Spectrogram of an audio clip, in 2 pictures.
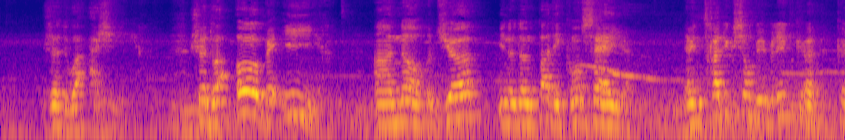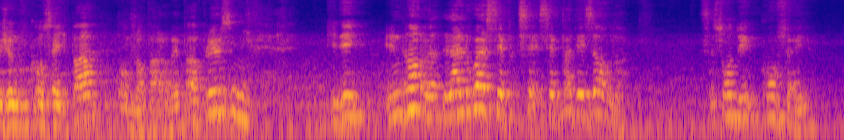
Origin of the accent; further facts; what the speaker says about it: France; moi je suis français, c'est facile, nous on est des râleurs partout.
